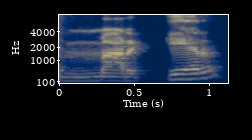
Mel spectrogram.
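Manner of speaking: marker in a Latin American Spanish accent with a full er. Shown as a demonstration. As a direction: marker with a Spanish rolled r and clear o, rising. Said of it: "muy acentuado del español latinoamericano".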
